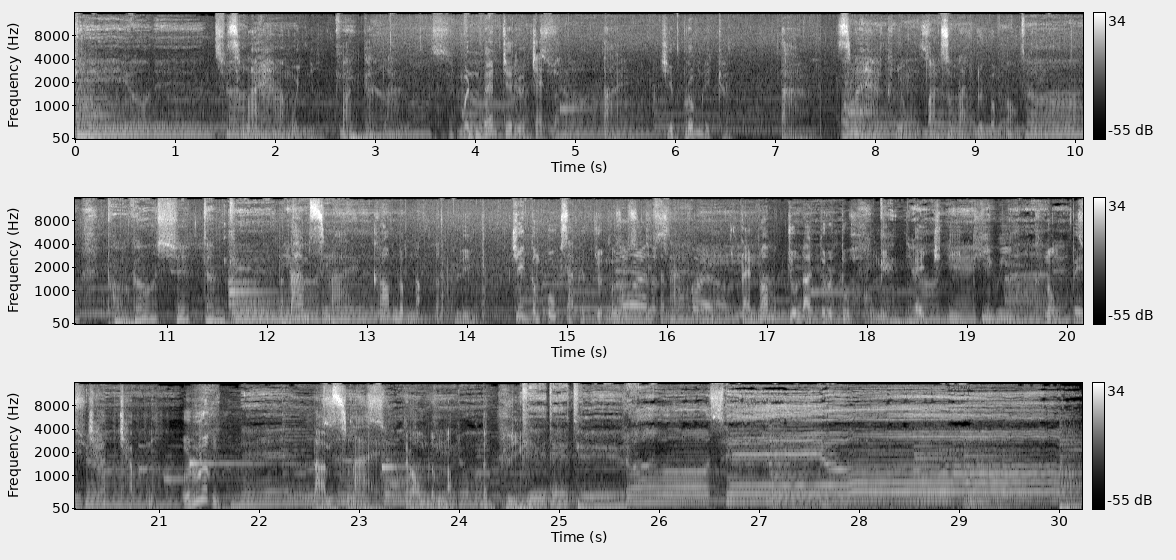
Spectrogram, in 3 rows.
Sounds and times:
Music: 0:00.0 - 0:30.2
Speech: 0:01.4 - 0:09.6, 0:12.2 - 0:21.8, 0:22.5 - 0:25.0.

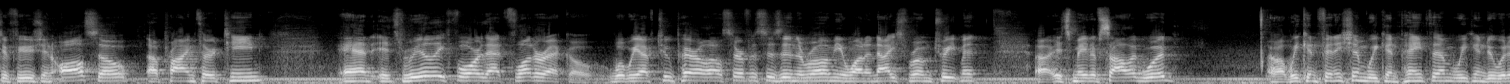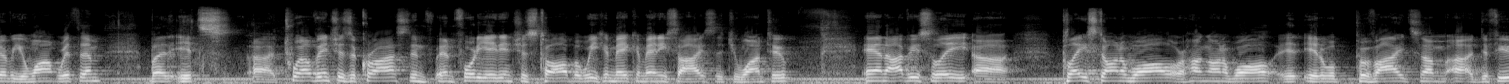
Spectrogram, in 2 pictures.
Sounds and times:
Speech: 0:00.0 - 0:02.7, 0:03.4 - 0:11.8, 0:12.6 - 0:23.1, 0:23.7 - 0:30.1.

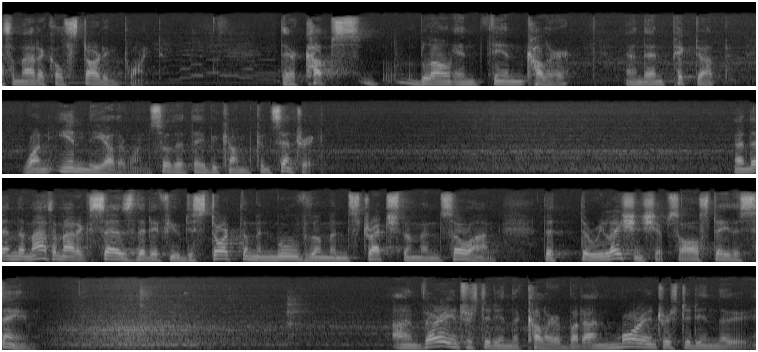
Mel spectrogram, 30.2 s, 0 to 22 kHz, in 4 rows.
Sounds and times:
Speech: 0:00.0 - 0:01.6, 0:02.8 - 0:10.8, 0:14.9 - 0:23.0, 0:26.6 - 0:30.1.

